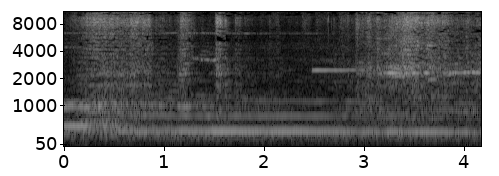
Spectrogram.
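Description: Steady held tones, the main one low and lasting nearly the whole time. A higher tone joins about halfway through, and a few short noisy bursts fall near the middle.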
